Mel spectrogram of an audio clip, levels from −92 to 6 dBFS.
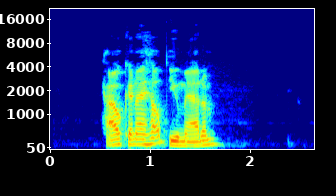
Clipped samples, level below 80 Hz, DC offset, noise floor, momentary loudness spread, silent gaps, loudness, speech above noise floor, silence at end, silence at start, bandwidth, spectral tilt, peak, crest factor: under 0.1%; -60 dBFS; under 0.1%; -71 dBFS; 10 LU; none; -21 LUFS; 51 dB; 0.95 s; 0.55 s; 10.5 kHz; -7 dB/octave; -4 dBFS; 20 dB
